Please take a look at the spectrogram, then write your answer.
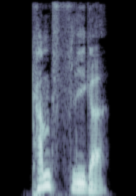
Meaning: combat pilot
- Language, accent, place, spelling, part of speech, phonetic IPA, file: German, Germany, Berlin, Kampfflieger, noun, [ˈkamp͡fˌfliːɡɐ], De-Kampfflieger.ogg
